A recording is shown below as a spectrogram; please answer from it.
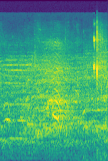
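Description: Quiet gymnasium crowd murmur, then two sharp slaps of a volleyball being struck near the end as a rally gets under way.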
